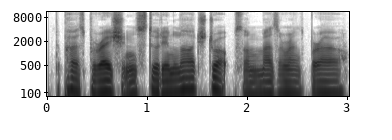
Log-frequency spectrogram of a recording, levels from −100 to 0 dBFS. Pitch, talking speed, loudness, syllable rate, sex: 100 Hz, 180 wpm, -17 LUFS, 5.3 syllables/s, male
